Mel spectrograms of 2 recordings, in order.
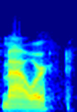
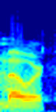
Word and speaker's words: Mauer: Seeing how you're going to pronounce it, but you can pronounce however you want, but it is actually pronounced Mauer, not mower.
